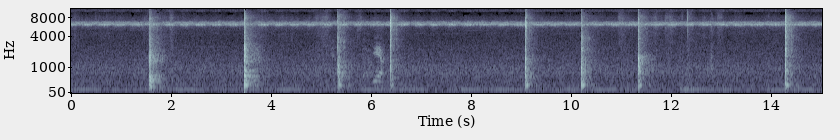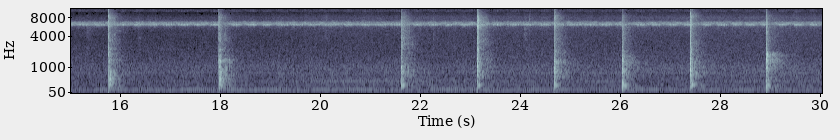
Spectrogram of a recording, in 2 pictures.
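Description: An axe chopping into a fallen tree limb: about sixteen sharp strikes, one to three seconds apart. A steady high-pitched drone of insects runs underneath.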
